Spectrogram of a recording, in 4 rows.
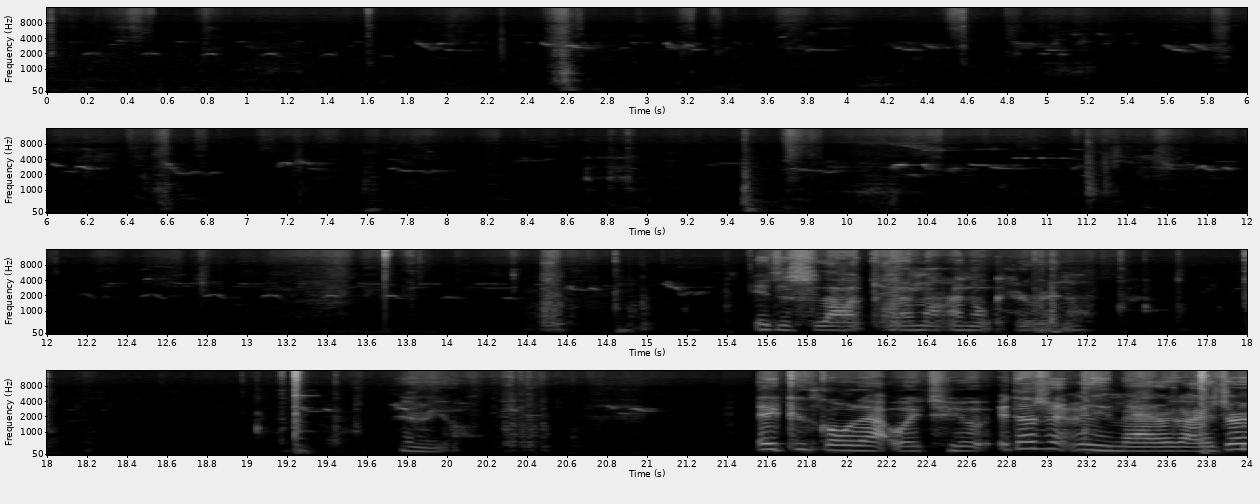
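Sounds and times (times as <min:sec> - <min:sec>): small birds chirping faintly: 0:00.0 - 0:24.0.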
